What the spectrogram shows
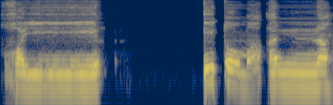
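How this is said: The voice stops after the first word.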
